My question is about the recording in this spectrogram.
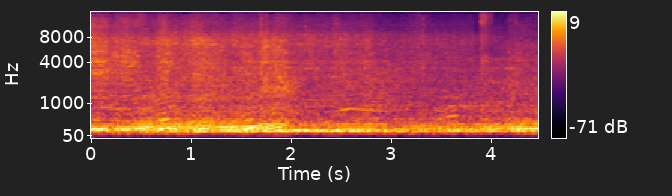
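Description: Motocross dirt bikes running on a dirt track, engine pitch wavering up and down as the riders work the throttle.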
